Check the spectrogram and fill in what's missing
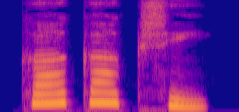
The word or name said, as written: ಕುಗ್ಗಿಸು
